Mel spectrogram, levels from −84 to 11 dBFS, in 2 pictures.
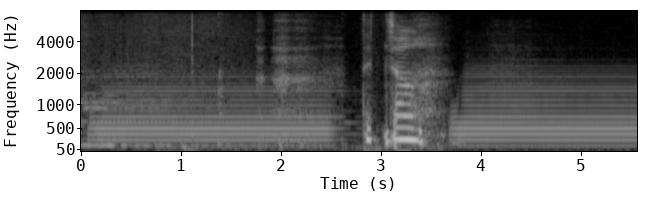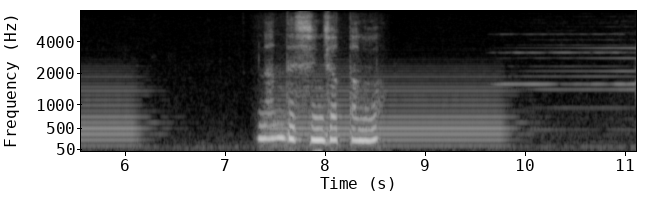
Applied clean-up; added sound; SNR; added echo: none; Bowed string instrument; 10 dB; none.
